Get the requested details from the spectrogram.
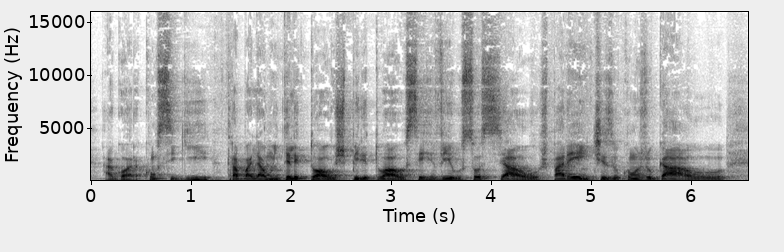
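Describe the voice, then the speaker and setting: Ordinary pitch variation in a man's somewhat breathy voice. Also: medium pitch for a man, moderate pace. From France (Paris), Brazilian mother. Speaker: life coach and speaker. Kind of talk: casual interview chat.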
